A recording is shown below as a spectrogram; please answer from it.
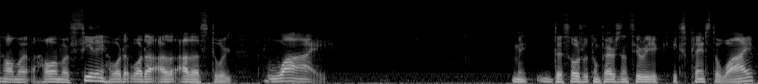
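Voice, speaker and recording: A man hosting a podcast, explaining ideas in a lively way and asking the listener rhetorical questions. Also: medium pitch. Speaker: podcast host.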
